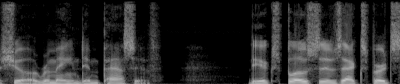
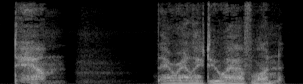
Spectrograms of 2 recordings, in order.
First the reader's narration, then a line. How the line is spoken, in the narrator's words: He whispered to Da Xia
